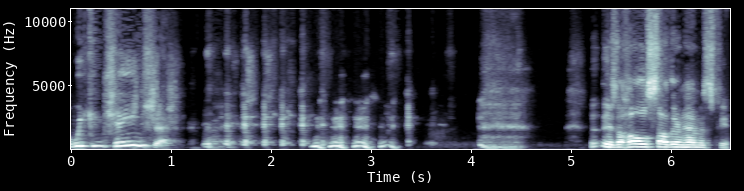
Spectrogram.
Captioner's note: laughter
